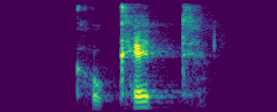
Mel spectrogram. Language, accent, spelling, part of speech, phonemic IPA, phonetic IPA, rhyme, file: German, Austria, kokett, adjective, /koˈkɛt/, [kʰoˈkʰɛtʰ], -ɛt, De-at-kokett.ogg
- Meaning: coquettish, flirtatious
